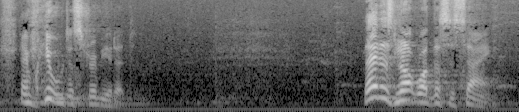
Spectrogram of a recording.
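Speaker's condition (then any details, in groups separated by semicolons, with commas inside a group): No condition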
